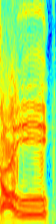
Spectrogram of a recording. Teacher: আইন গলার ভিতরে চাপিয়ে বলতে হবে এবং একালি টান হবে এখানে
